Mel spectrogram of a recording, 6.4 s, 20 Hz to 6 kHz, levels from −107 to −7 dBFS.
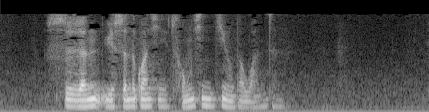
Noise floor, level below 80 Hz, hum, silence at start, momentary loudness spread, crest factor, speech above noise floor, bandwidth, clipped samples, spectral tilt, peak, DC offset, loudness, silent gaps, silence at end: -60 dBFS; -66 dBFS; none; 0.7 s; 20 LU; 22 dB; 32 dB; 4.5 kHz; under 0.1%; -10.5 dB/octave; -10 dBFS; 0.3%; -29 LUFS; none; 2.2 s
